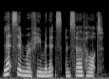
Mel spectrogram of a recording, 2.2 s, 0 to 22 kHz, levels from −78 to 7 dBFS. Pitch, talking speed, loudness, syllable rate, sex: 200 Hz, 220 wpm, -18 LUFS, 6.1 syllables/s, female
